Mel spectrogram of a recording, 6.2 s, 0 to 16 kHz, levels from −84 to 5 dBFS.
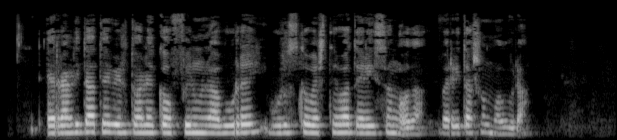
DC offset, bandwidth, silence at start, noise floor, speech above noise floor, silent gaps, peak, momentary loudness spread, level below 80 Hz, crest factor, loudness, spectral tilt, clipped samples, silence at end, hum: under 0.1%; 11.5 kHz; 0.15 s; -62 dBFS; 43 dB; none; -4 dBFS; 10 LU; -72 dBFS; 16 dB; -21 LUFS; -5.5 dB/octave; under 0.1%; 0.9 s; none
